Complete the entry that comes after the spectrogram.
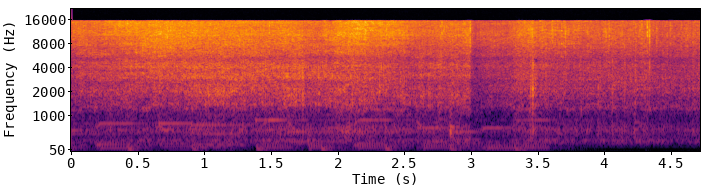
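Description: Onion, tomato, capsicum and green chilli masala sizzling in oil in a pressure cooker while being stirred with a wooden spatula. The sizzle is loudest for the first three seconds and then eases off.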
